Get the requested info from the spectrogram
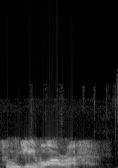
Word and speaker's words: Fujiwara: It's the Fujiwara. – Fujiwara. I got that right? – Fujiwara effect.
